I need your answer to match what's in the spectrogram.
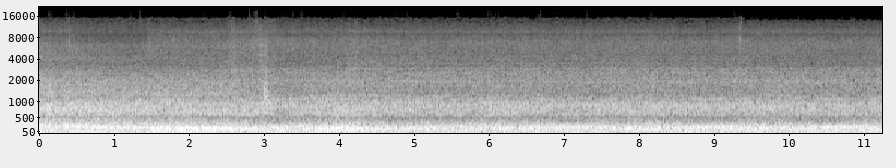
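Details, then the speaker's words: Mercedes 600SL first start after sitting a few days, cold, with both original and replacement mass airflow sensors installed and fuel very low: a smooth, even low rumble with a faint hum, no knocks or misses. Normal cold-start idle. "this is the cold start as you can see rpms are gone right direction everything's just fine"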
